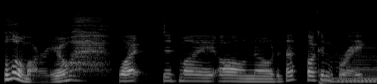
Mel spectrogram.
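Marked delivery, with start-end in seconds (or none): none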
